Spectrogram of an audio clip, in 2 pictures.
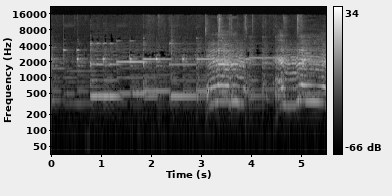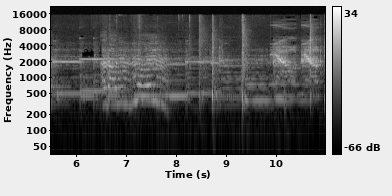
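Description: A B.Toys Meowsic cat keyboard playing a simple electronic melody, one plain tone after another. From about three seconds in, meow-like sung notes that rise and fall come in over the tune, several times.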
